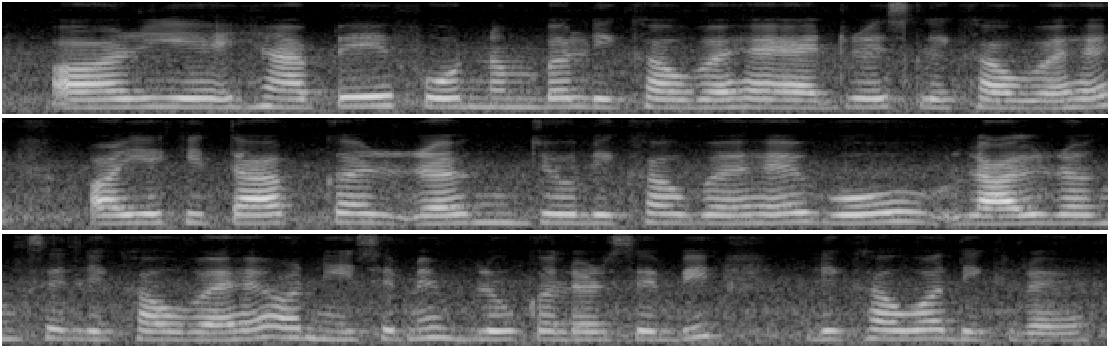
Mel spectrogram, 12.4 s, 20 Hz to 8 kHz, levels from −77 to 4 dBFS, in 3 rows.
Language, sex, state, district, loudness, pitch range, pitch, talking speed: Hindi, female, Chhattisgarh, Korba, -19 LUFS, 215-230 Hz, 220 Hz, 200 wpm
